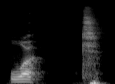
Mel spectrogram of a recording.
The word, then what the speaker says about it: worked: Step 2, add the sound of T. Work, worked.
